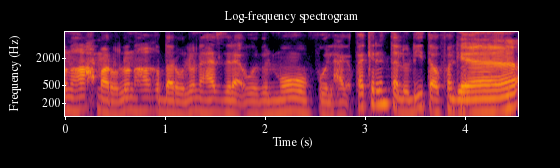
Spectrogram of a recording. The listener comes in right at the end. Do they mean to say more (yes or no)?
yes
